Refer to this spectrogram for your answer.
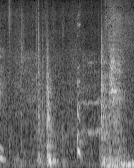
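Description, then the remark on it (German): A door is opened with a few sharp clunks and a short scraping creak, moderately loud, followed by a longer rattling sweep as it swings. “Ja, um die Tür zu öffnen, musst du...”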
